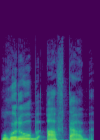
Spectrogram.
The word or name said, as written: ग़ुरूब आफ़ताब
